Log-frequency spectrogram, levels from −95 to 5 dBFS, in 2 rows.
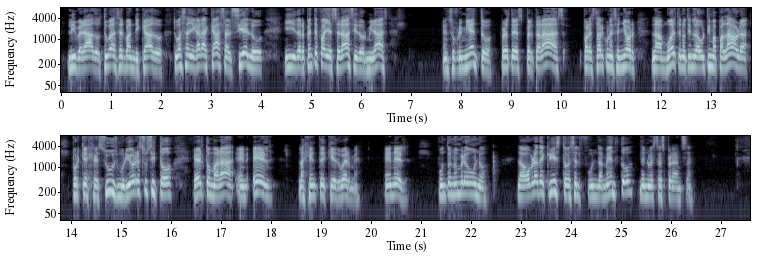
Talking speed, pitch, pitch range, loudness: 140 wpm, 160 Hz, 150-175 Hz, -20 LUFS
